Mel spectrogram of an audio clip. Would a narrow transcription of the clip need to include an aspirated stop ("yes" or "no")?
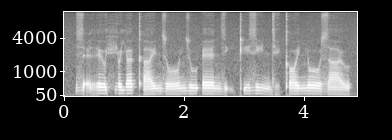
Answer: no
